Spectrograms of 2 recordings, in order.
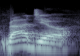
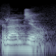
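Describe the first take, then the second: First: It is said with an American R sound. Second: It is said with a Japanese R sound.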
